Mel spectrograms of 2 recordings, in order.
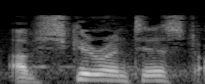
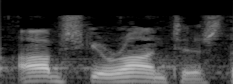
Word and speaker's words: obscurantist: It has two pronunciations, obscurantist or obscurantist. The first one is obscurantist.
